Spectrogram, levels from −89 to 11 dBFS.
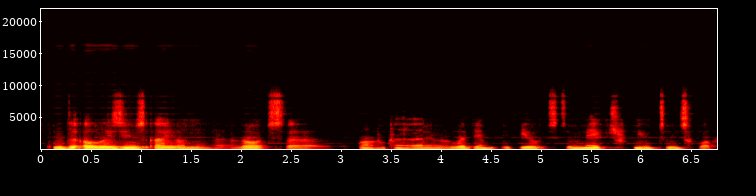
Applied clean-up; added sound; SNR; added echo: neural mask model DeepFilterNet 3.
